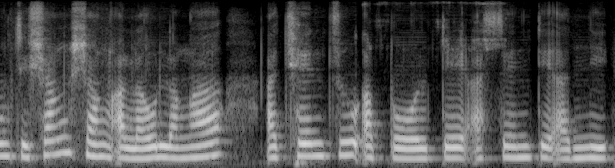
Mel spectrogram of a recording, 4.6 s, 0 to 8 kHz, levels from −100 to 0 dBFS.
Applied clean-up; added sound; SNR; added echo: neural separator model SepFormer DNS4.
